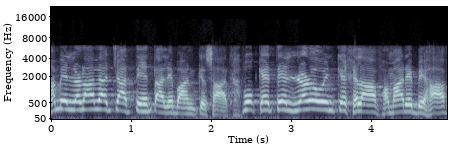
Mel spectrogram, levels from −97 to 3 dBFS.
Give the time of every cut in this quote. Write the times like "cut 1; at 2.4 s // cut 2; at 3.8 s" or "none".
none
